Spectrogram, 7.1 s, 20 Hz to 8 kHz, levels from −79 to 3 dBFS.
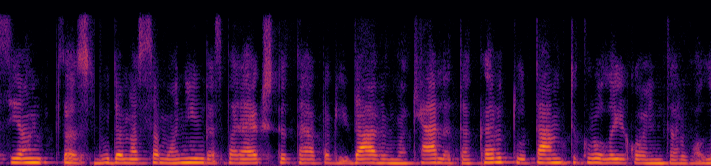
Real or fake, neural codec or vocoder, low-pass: fake; codec, 16 kHz, 2 kbps, FreqCodec, smaller model; 7.2 kHz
